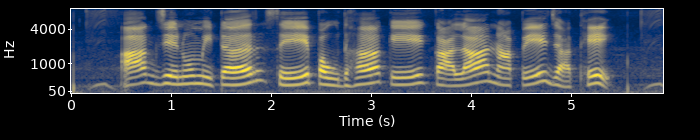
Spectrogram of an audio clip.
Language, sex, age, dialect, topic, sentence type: Chhattisgarhi, female, 31-35, Western/Budati/Khatahi, agriculture, question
